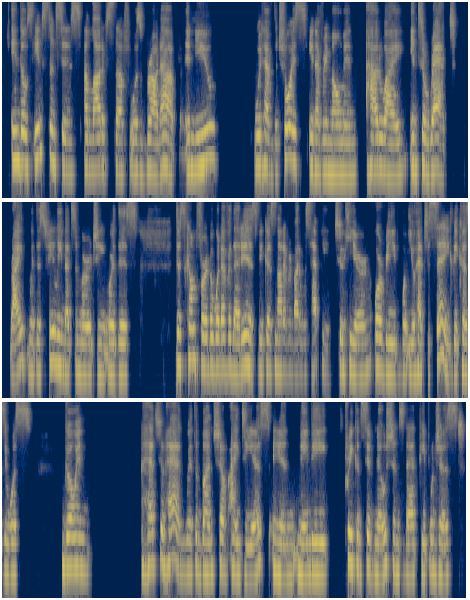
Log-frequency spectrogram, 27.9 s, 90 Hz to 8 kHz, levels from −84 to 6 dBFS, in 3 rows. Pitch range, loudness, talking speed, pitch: 160-190 Hz, -17 LUFS, 150 wpm, 170 Hz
